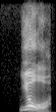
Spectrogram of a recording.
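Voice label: "you4", Chinese; HSK3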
